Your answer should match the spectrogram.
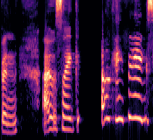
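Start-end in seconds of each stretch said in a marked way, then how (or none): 1.5-2.3 tiny, very high imitated reply; starstruck meekness. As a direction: squeak out a dazed thanks. Retold starstruck reply to star.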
